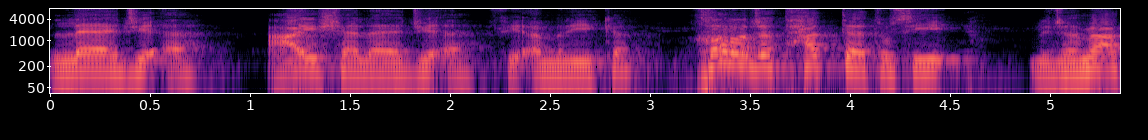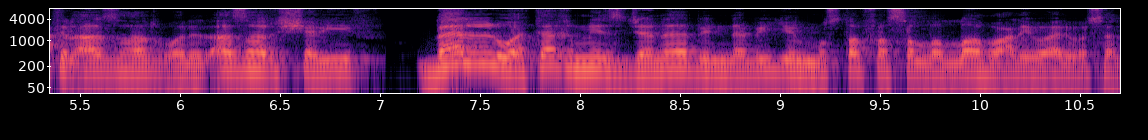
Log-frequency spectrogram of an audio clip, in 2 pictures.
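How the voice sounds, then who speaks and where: With hardly any pauses, a man with an unremarkable speaking voice and a fairly high pitch talks at a fairly slow pace with lively intonation. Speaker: Islamic preacher. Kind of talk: religious commentary.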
